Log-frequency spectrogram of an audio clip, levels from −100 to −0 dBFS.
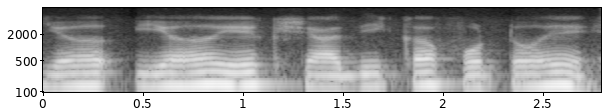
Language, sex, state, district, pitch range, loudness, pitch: Hindi, male, Jharkhand, Deoghar, 125-135 Hz, -15 LUFS, 130 Hz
